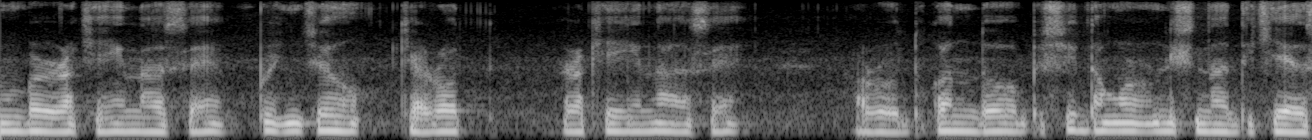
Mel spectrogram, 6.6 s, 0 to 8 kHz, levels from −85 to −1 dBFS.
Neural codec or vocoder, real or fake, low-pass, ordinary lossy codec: none; real; none; none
